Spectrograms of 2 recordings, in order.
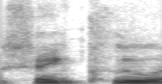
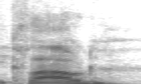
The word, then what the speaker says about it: Saint-Cloud: we're going to do st clue in france it's not saying cloud well yes you can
